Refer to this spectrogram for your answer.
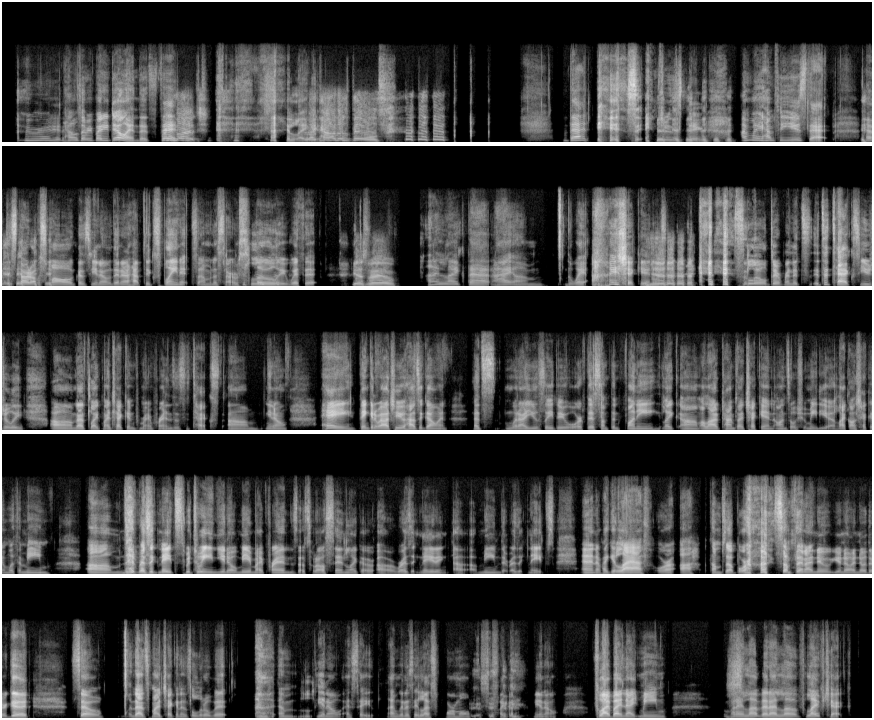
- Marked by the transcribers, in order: chuckle; chuckle; giggle; laughing while speaking: "is interesting"; chuckle; chuckle; chuckle; laughing while speaking: "I check-in"; laughing while speaking: "is"; chuckle; laughing while speaking: "that resignates"; "resonates" said as "resignates"; "resonating" said as "resignating"; "resonates" said as "resignates"; laughing while speaking: "or something"; throat clearing; throat clearing; other background noise
- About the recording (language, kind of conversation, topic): English, unstructured, How can you check in on friends in caring, low-pressure ways that strengthen your connection?
- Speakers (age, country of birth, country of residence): 30-34, United States, United States; 50-54, United States, United States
